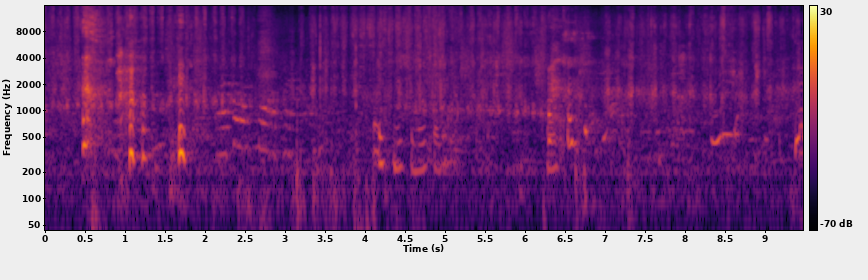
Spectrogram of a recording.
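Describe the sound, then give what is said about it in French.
Children brushing their teeth with toothbrushes: brisk, uneven scrubbing and scraping with splashes of water, mixed with children's chatter and laughter throughout. “Et même se brosser les dents, on le fait en s'amusant.”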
